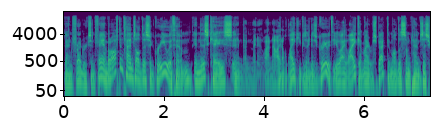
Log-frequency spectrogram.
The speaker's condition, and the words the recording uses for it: None; typical speech.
